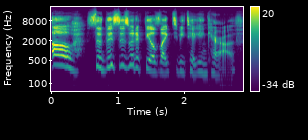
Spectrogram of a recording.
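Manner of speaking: put-on ironic, sarcastic tone. Retelling what a woman said on handing over her backpack, retelling a sarcastic remark. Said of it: "she sarcastically goes".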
